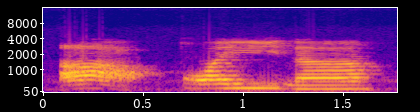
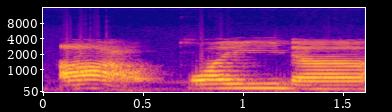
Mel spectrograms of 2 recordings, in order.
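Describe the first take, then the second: No difference in how they are said.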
